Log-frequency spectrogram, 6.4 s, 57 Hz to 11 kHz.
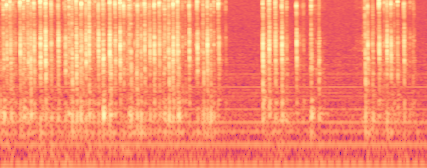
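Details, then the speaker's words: Leopold FC750R with Cherry MX Blue switches: fast sharp clicky keystrokes with a bright ring on some spacebar presses; spacebar ping, not noticed when on a long mouse pad. "so the keyboard definitely does make a lot of more noise than any other board you're going to try and I noticed that I heard some pinging when I was pressing the spacebar"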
